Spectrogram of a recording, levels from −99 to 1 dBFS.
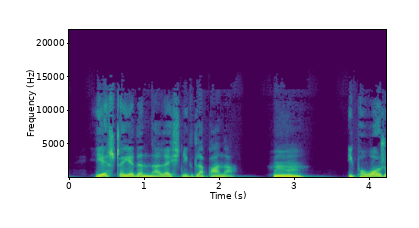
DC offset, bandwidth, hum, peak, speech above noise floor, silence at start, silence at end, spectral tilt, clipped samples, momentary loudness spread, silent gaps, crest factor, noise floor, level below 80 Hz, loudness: under 0.1%; 12.5 kHz; none; -2 dBFS; 42 dB; 0.35 s; 0 s; -7 dB/octave; under 0.1%; 11 LU; none; 14 dB; -56 dBFS; -60 dBFS; -16 LUFS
